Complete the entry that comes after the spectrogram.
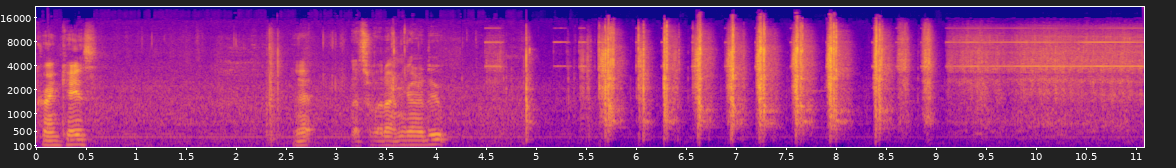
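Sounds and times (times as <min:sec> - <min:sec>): high-pitched motor whine with hiss: 0:08.4 - 0:11.0.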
